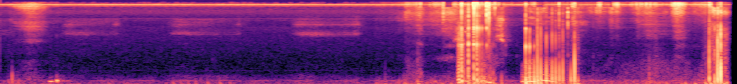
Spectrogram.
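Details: Sleeping dog snoring: soft, rhythmic snoring breaths, then louder snorting bursts; ordinary snoring.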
